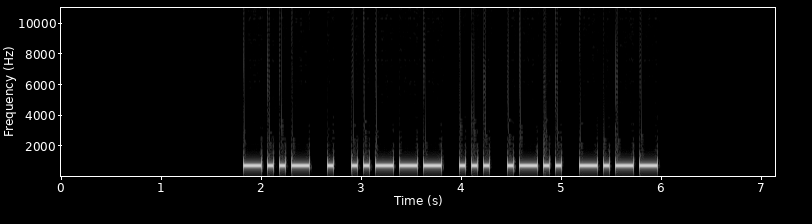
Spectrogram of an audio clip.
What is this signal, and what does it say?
Morse code, heard as a keyed tone, about 20 wpm, 700 Hz. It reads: XE2SLY
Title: DXCC-100 Call Signs - 6 Characters - Repeated 3x - 20wpm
